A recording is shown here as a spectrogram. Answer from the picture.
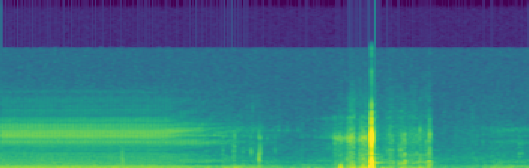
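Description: Small DC motor running off a homemade lead-acid cell to discharge it, a steady high whine over a low hum that fades out about a second and a half in. Handling clicks follow, with one sharp knock about three seconds in.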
